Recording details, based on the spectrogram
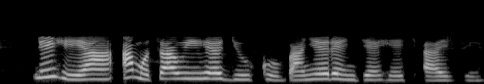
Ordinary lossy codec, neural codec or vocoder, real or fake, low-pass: none; none; real; 3.6 kHz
